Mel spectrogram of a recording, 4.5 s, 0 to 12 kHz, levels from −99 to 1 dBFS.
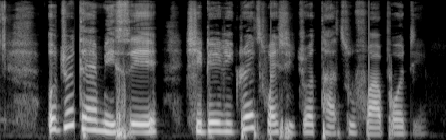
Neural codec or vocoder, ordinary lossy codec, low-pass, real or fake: none; none; none; real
